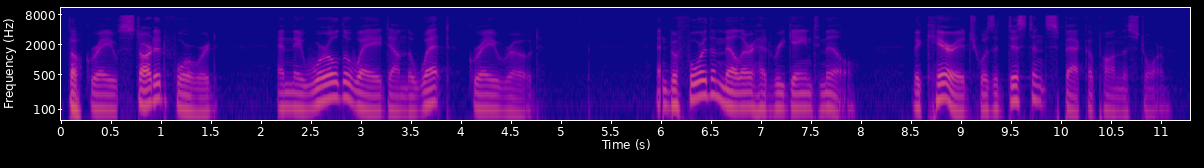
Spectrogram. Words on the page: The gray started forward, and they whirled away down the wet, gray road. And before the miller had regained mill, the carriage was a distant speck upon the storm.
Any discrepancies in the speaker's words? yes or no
no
